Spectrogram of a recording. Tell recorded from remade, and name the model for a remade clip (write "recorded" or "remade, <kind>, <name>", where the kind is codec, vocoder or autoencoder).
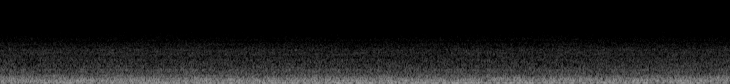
remade, codec, DAC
